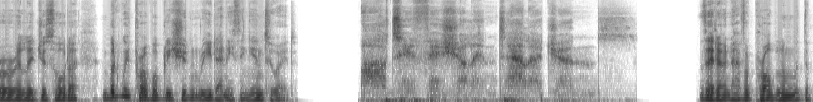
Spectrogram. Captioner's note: whispering* Artificial Intelligence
